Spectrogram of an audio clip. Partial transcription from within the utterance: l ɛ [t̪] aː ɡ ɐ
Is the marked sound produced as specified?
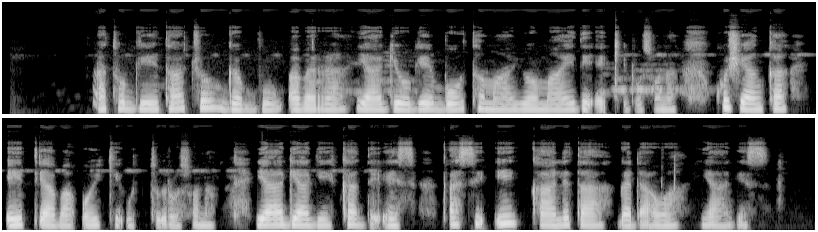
yes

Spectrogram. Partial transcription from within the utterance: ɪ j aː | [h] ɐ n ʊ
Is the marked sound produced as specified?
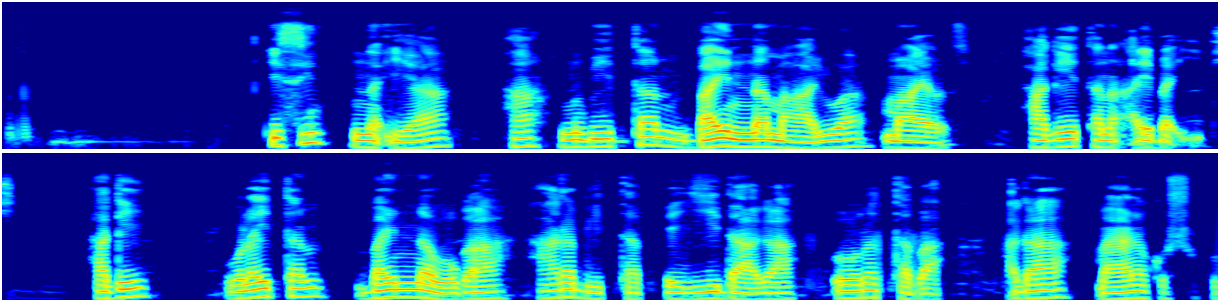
yes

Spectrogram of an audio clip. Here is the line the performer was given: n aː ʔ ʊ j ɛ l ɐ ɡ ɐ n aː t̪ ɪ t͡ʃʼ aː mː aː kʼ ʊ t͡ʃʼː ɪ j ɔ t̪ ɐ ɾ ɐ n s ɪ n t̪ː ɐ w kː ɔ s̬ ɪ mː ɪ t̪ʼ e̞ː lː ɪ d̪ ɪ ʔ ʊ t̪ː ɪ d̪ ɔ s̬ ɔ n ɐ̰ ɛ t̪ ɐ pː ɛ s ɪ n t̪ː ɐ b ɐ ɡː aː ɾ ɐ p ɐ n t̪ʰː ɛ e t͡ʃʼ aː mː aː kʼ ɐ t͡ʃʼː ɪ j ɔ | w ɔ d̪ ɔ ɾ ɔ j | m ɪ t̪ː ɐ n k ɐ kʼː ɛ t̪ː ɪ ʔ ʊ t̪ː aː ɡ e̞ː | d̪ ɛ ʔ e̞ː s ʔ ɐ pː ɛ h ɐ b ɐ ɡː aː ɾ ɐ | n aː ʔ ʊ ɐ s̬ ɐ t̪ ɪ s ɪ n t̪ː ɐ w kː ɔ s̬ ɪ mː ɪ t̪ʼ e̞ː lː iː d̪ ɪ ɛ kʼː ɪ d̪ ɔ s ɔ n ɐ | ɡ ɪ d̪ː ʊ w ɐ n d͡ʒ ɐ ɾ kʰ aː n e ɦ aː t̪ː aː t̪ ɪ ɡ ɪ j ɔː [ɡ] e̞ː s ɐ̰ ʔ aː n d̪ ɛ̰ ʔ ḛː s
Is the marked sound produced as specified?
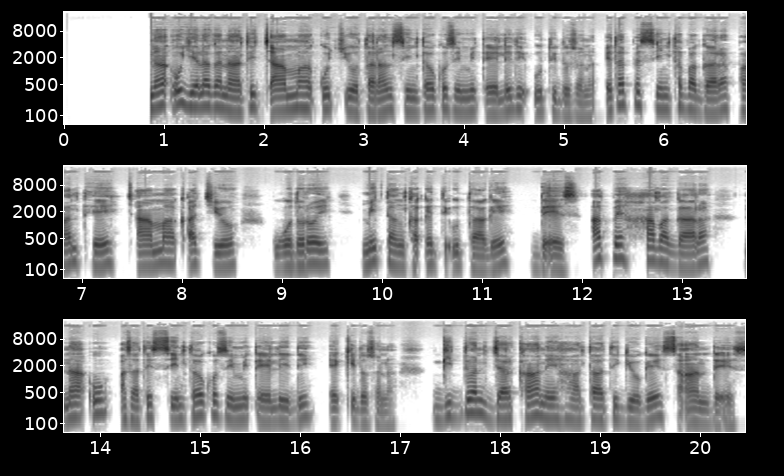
yes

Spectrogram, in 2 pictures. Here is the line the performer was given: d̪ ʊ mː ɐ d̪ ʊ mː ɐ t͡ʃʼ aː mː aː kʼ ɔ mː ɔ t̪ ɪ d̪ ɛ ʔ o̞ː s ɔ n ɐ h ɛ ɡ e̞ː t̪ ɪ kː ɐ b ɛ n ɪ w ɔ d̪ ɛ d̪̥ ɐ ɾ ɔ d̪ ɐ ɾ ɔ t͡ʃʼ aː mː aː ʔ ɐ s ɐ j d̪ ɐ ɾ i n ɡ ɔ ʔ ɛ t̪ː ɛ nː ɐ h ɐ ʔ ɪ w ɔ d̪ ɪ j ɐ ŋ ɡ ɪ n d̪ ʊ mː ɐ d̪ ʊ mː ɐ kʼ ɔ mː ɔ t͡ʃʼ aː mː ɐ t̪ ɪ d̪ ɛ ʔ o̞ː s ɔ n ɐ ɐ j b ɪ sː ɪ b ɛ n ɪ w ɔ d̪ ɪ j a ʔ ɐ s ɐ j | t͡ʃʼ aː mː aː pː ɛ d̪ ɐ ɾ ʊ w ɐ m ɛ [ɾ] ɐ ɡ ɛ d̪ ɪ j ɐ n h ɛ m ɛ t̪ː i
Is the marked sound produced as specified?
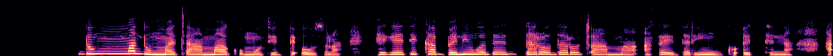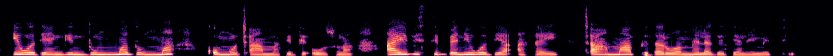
no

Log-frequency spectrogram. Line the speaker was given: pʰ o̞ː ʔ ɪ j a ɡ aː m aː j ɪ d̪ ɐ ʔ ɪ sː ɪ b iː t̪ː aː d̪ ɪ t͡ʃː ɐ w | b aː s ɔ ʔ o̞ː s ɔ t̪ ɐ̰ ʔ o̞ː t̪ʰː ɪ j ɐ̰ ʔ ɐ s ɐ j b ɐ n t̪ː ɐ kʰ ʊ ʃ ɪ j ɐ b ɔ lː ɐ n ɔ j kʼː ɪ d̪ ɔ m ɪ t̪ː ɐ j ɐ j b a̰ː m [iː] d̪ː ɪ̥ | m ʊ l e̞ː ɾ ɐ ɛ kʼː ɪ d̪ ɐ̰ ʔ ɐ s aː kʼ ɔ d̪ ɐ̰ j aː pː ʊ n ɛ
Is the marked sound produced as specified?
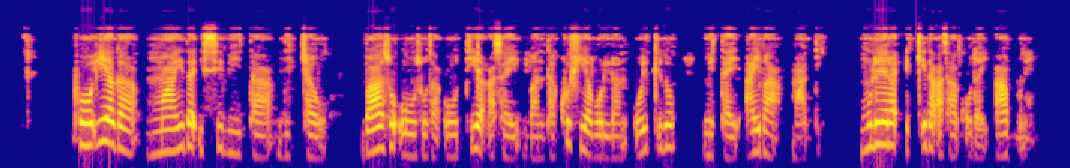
no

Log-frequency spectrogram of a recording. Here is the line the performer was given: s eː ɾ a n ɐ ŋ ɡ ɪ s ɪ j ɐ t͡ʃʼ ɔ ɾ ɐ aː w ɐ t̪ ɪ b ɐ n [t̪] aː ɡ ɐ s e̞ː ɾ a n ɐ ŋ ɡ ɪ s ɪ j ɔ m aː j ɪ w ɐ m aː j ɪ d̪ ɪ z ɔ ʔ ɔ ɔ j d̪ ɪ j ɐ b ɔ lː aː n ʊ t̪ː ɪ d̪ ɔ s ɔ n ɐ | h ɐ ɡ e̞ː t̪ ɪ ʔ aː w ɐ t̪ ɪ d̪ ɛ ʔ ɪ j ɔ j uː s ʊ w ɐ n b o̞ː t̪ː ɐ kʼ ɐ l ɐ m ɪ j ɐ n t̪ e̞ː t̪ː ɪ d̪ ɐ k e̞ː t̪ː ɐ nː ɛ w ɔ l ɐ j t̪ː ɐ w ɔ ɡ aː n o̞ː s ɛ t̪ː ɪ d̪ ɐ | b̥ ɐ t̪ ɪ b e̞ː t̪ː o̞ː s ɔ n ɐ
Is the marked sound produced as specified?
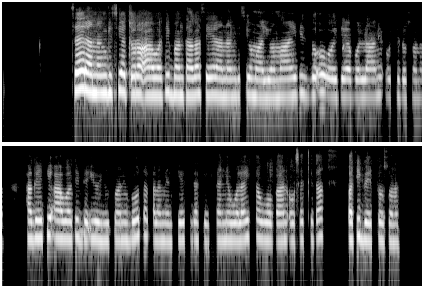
yes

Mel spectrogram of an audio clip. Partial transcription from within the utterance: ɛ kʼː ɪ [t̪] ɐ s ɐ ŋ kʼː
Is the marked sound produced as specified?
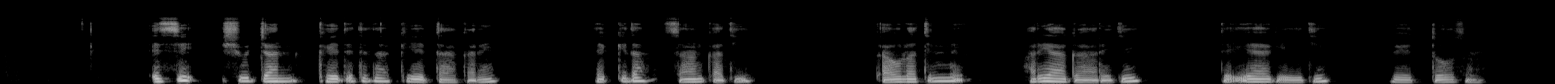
no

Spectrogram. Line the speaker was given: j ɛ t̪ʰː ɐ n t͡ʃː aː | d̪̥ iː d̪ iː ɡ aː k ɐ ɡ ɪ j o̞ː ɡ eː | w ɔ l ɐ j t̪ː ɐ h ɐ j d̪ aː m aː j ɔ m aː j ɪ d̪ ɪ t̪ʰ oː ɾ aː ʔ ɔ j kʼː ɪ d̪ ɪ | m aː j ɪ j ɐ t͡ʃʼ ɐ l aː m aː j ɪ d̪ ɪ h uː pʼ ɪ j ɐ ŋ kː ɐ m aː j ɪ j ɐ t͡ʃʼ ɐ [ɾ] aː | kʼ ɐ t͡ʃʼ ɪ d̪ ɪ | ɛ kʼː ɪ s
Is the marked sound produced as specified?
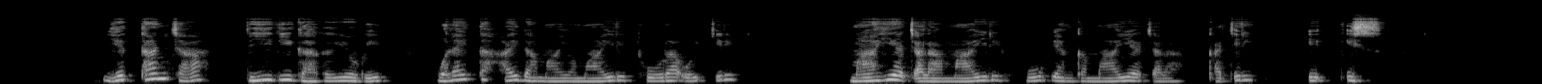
no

